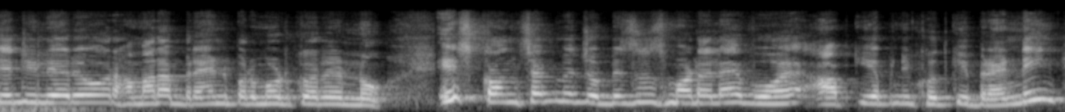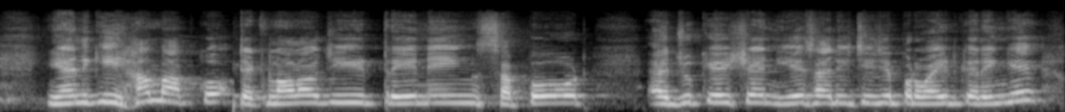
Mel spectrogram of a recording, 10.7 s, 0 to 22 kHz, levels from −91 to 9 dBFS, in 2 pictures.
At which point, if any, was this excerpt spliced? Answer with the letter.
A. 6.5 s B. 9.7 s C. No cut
A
